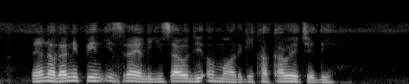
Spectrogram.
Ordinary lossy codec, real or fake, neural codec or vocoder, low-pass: none; fake; codec, 16 kHz, 1.1 kbps, Voila-Tokenizer; 7.2 kHz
